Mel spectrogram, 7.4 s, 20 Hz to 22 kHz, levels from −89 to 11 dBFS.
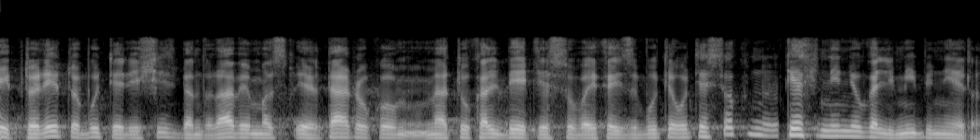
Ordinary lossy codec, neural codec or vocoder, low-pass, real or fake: MP3, 96 kbps; codec, 16 kHz, 4 kbps, FunCodec, trained on Chinese and English, 50 frames a second; 7.2 kHz; fake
